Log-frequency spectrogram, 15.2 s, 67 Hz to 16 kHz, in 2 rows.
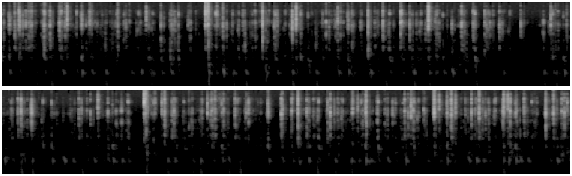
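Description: Both hands type continuously with the fingertips on a black full-size plastic keyboard resting on a desk, likely mechanical with a hollow body. Rapid, bright key taps click and clack with almost no ring, broken by brief pauses near 3 and 7 seconds before the typing resumes.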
